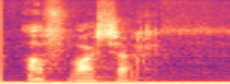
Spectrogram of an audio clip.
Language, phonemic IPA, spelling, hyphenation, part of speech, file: Dutch, /ˈɑfʋɑsər/, afwasser, af‧was‧ser, noun, Nl-afwasser.ogg
- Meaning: dishwasher, person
